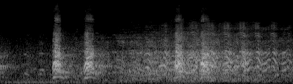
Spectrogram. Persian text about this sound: این صدای سگه؟ بله. توی آزمایشگاه؟ آره دیگه.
